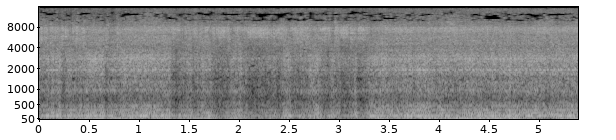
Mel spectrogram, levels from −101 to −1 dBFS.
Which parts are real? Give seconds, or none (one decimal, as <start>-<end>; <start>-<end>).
0.0-5.4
